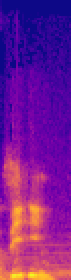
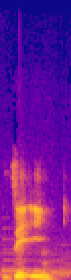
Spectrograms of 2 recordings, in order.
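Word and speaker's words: 寺院: Cách đọc của nó là ji-in, ji-in.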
